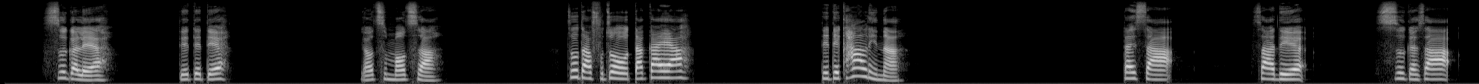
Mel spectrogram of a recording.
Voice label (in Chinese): 女 棋牌 温州话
